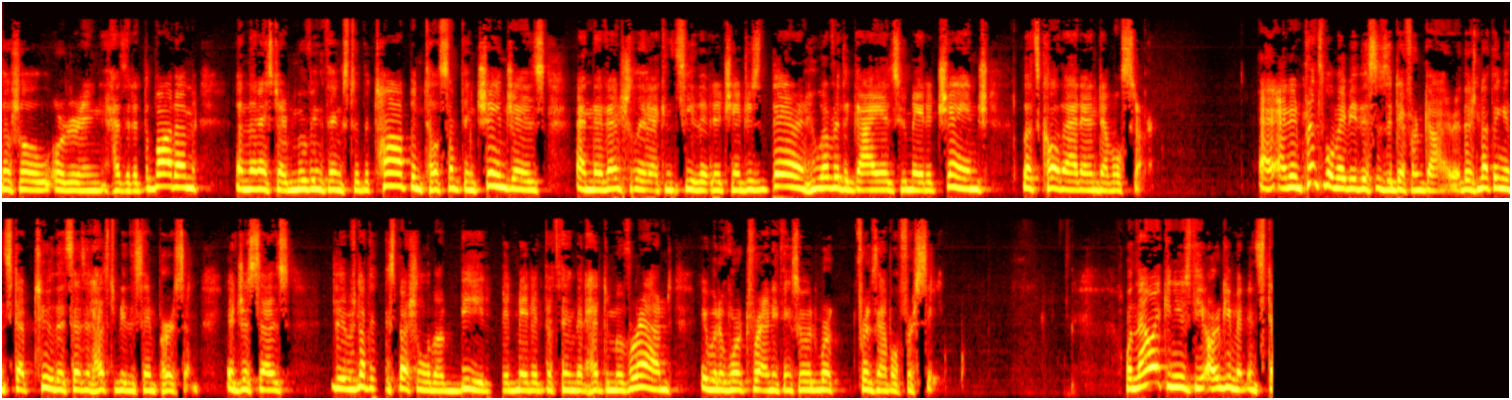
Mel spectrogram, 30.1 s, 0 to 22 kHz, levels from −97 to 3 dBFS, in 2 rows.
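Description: From 6.09 to 7.08 s the audio has repeated stalls (stutter): the jitter buffer ran dry six times as packets arrived late, and the receiver stretched the last sound to fill about 150 ms, the longest gap 60 ms. It drags and catches. A spectrogram shows short smeared, repeated bands.

At 7.60 to 7.71 s a short stall from a late packet holds one sound for 90 ms while the receiver waits, then resumes where it stopped. The held sound is too long. The waveform shows a repeating periodic stretch, and the spectrogram a flat horizontal smear.

Between 8.48 and 9.18 s a jitter buffer slow-down rebuilds reserve by repeating single pitch periods. This adds 83 ms and plays at 89% speed with pitch unchanged, so sounds are drawn out. The spectrogram shows harmonics stretched sideways, and the waveform shows near-identical cycles in a row.

At 18.78 to 18.93 s and 19.93 to 20.10 s there are two call audio freezes. 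The sound hangs as a fading buzz for 130 ms and then 150 ms before continuing, likely because packets were held up in transit. On the spectrogram each looks like a frozen, decaying column with no silence.

From 22.80 to 25.53 s a jitter buffer speed-up trims short pitch-period slices, removing around a third of a second in total. The audio runs at 109% speed with pitch intact and sounds hurried. The spectrogram shows events packed slightly closer, with tiny seams.

At 27.78 s an audio dropout to silence cuts the sound off abruptly, and it never returns. The waveform goes to a flat line and the spectrogram to solid black, with no room tone at all.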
